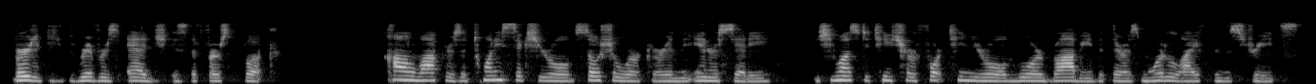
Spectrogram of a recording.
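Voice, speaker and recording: Somewhat breathy, a woman speaks at a moderate pace with a fairly low pitch and fairly even intonation. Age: 70s. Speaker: author. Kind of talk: interview.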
